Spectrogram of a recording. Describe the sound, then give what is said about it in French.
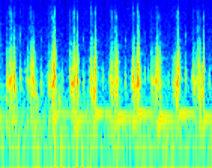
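A clock ticks in an even tick-tock rhythm, many faint, evenly spaced clicks following one another at a steady pace. “Tout se joue au niveau du tic le tic et le tac sont séparés par une distance égale.”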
